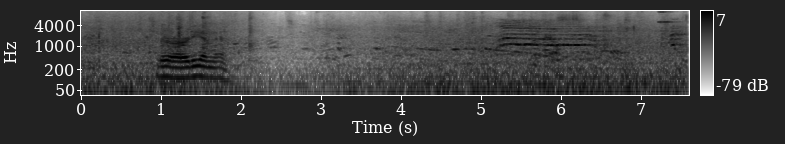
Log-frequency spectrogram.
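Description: A young child talks and calls out nearby.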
